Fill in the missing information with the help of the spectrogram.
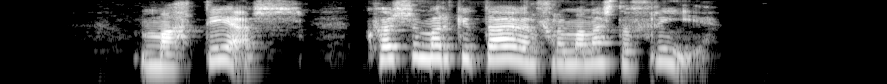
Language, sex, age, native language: Icelandic, female, 20-29, Icelandic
